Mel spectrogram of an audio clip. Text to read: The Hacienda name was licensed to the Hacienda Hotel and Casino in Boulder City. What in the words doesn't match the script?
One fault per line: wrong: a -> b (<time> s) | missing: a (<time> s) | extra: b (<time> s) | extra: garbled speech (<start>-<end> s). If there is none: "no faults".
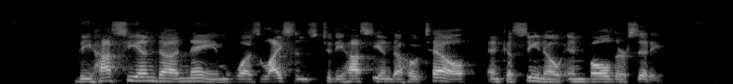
no faults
